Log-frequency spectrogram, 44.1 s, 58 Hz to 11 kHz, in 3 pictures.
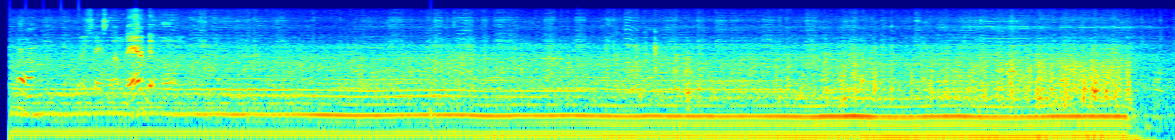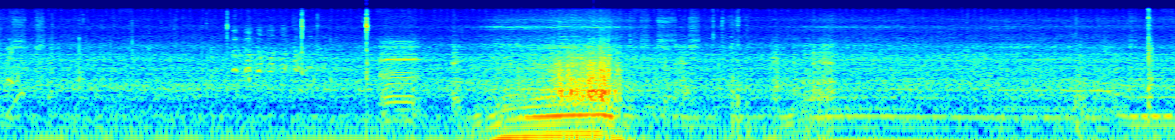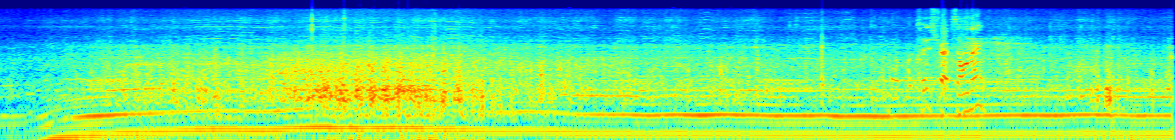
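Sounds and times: car engine revving uphill: 0:00.2 - 0:44.0
tyres crunching on loose stones: 0:00.4 - 0:17.5, 0:28.2 - 0:44.0.

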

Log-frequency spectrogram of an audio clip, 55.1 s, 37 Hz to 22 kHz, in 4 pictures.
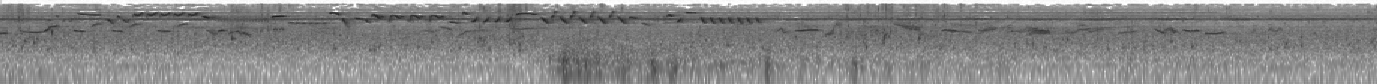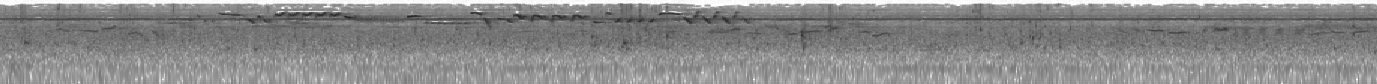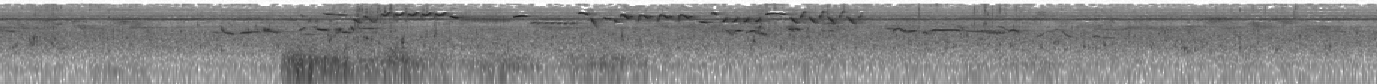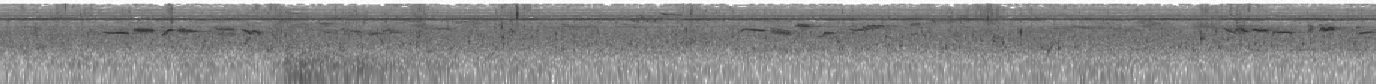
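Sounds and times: background hiss: 0:00.0 - 0:55.0
birds chirping: 0:29.8 - 0:37.8.

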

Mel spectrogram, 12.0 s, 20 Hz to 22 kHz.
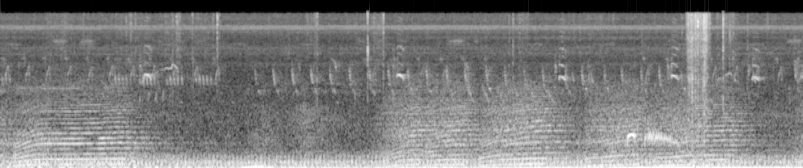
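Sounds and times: small birds chirping: 0:00.0 - 0:12.0
dove cooing: 0:05.9 - 0:11.2.

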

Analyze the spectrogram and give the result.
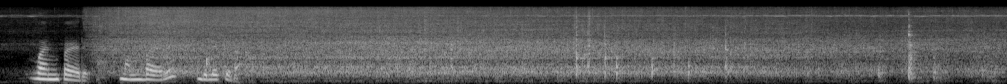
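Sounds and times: oil sizzling in a pan: 0:00.0 - 0:10.0.

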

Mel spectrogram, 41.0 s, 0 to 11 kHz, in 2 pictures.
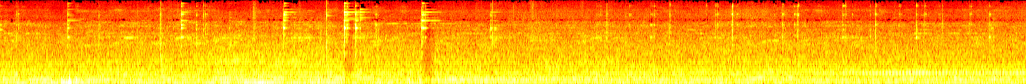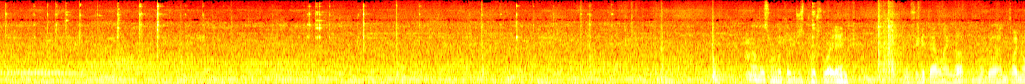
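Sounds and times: wrench clicking and clinking: 0:00.0 - 0:04.8, 0:05.4 - 0:09.0, 0:09.6 - 0:10.8, 0:11.6 - 0:34.1.

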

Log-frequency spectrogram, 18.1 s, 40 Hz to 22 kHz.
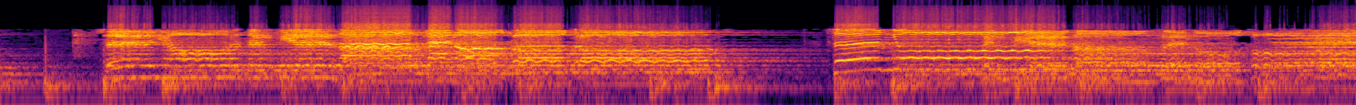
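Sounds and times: choir singing held notes: 0:00.0 - 0:18.0.

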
